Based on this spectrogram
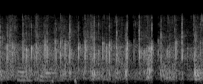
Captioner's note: applause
